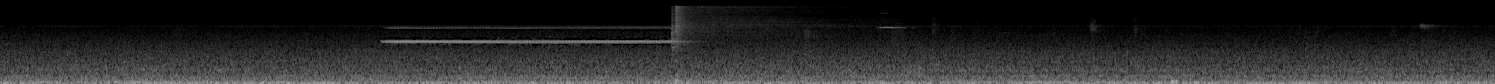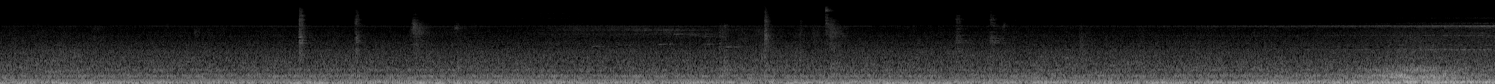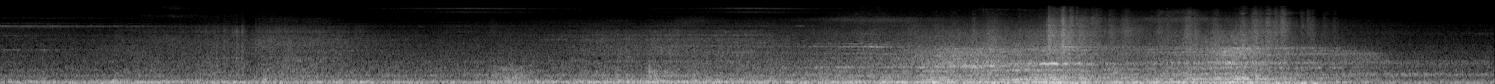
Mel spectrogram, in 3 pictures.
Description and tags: Trainstation starting train
Field recording of an electric train starting at a Dutch trainstation.
closing, doors, Locomotive, Platform, Railway, start, starting, Station, Train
